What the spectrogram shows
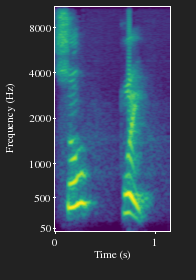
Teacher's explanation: سین باریک ہوگا, سیٹی کی آواز کلیئر ہونی چاہیے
